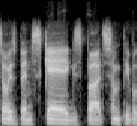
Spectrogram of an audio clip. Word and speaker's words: Skaggs: Before we do anything important here, is it Skiggs or Skaggs? Your last name? Skaggs. Skaggs. So I was wrong on both times. I think it's more the Minnesota accent and pronunciation. We always, and I got to catch myself because I always say like bag. Well, it's bag, right?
